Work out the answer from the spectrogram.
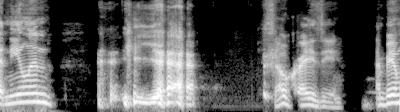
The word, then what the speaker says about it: Nealon: Nealon?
